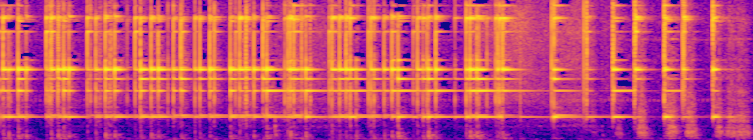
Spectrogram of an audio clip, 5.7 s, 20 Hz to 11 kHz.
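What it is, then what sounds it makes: Ceramic mug. Long pointed green acrylic nails tap and scratch the sides of an upright, hollow, apparently empty blue speckled glazed ceramic coffee mug. About two dozen quick, bright clicks follow each other, each leaving a short ringing tone near 2 kHz with high overtones. Softer scraping fills the gaps as the taps speed up and slow down.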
